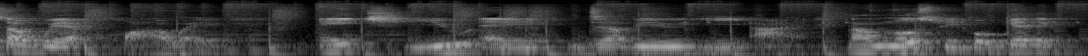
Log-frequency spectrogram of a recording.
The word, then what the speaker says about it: Huawei: man so first up we have far away hua w/e I know most people get it kind of right but not quite they say Wally Wally Wally Wally you hear it they say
